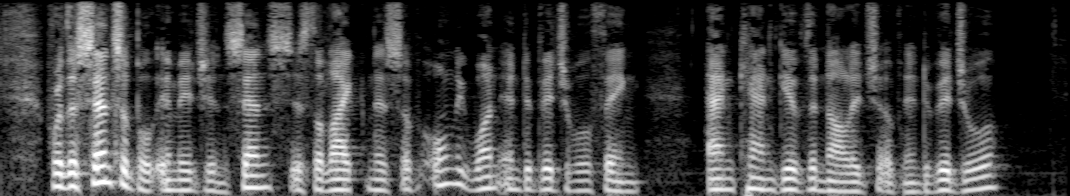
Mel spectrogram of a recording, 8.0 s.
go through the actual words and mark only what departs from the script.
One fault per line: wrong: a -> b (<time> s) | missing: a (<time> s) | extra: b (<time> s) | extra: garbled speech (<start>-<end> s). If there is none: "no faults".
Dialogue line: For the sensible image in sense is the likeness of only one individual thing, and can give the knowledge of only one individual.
missing: only one (6.8 s)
